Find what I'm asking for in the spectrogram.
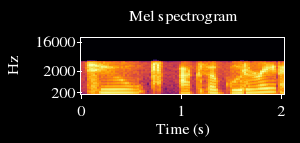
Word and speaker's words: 2-oxoglutarate: but his levels in the organic acid for 2-oxoglutarate,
